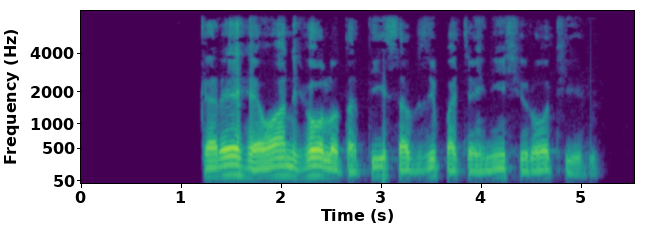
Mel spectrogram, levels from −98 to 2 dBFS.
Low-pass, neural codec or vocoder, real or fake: 7.2 kHz; none; real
